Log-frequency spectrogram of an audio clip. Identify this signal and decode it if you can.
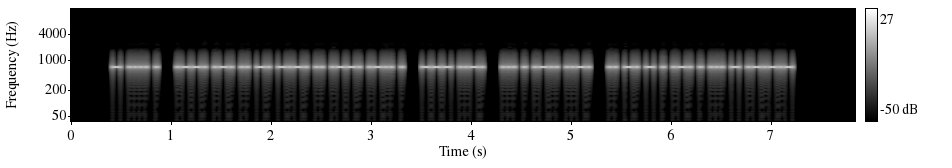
Morse code, heard as a keyed tone, about 44 wpm, 700 Hz. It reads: THE PRINCIPLE OF SELF INTEREST.
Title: Sentences from Top 1400 Words 45wpm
